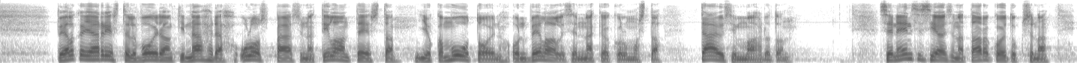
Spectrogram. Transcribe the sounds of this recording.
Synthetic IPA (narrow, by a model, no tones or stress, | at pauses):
ʋe̞lkɑjærje̞st̪e̞lyʋo̞jdɑːŋk̟inːæɦdæulo̞spæːsynæt̪ilɑnt̪e̞ːst̪ɑjo̞kɑmuːt̪o̞jno̞nʋe̞lɑlːise̞nːækø̞kulmɑst̪ɑ | t̪æysimːɑhdo̞t̪o̞̰n | se̞ne̞nsisiɑjse̞nɑt̪ɑrko̞jt̪ukse̞nɑ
